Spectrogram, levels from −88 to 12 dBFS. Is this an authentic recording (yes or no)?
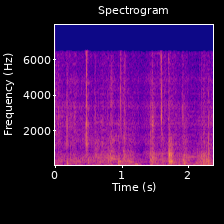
no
